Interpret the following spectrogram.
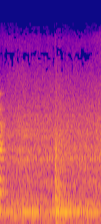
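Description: Steady hum of a small motor running, with a single short knock about a second in.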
